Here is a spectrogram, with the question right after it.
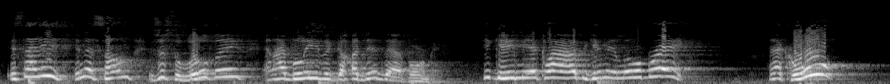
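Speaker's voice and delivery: high, eager preacher's insistence; fired-up preaching. Real, not acted. Preacher crediting God for the cloud, excited. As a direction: push the wonder up to a big stretched question.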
